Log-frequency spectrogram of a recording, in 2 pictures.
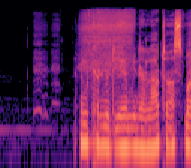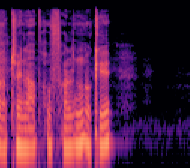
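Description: A young woman breathes hard and wheezes loudly.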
